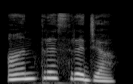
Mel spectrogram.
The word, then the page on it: ಆಂತ್ರಸ್ರಜ: kannada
